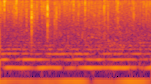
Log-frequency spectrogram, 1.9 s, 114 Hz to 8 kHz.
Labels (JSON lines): {"label": "biophony, midshipman", "recorder": "SoundTrap 500"}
